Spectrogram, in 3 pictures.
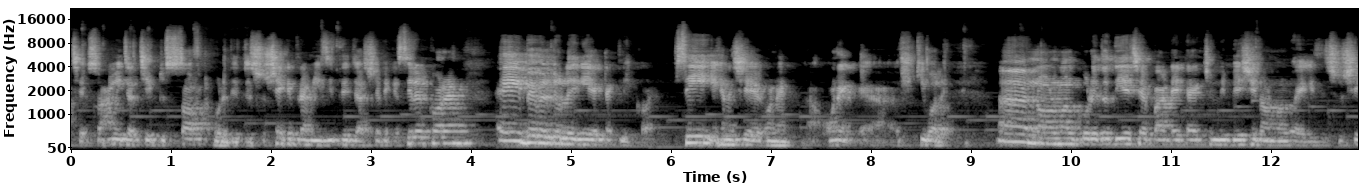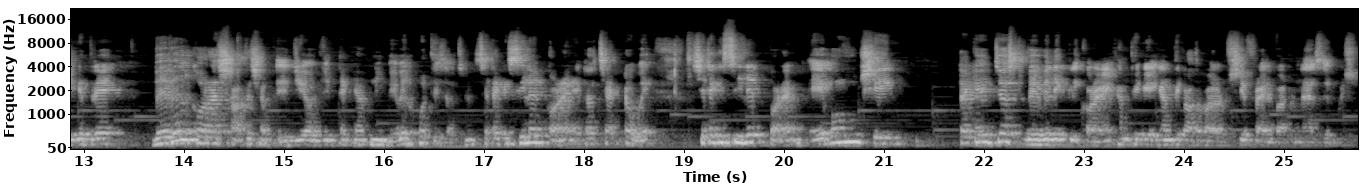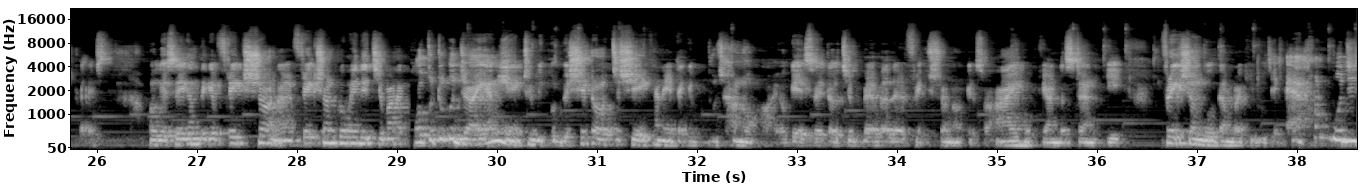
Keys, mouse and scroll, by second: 0.3 alt+click, 0.8 alt+right click, 1.6 alt+middle click, 2.5 click, 4.7 click, 7.2 scroll down 1, 8.4 scroll up 1, 8.6 alt+middle click, 8.9 alt+right click, 9.7-18.5 alt+drag, 27.3-29.1 drag, 29.1 alt+right click, 30.1 alt+click, 30.6 alt+right click, 31.0 alt+click, 31.5-33.9 alt+right drag, 33.9 ctrl+space, 34.5 scroll down 1, 34.7 scroll up 1, 35.2 alt+right click, 36.6 alt+middle click, 37.3 alt+right click, 37.9 alt+middle click, 38.4 alt+right click.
